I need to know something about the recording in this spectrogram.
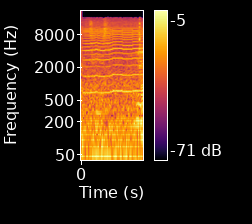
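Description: A steady electronic aiming tone from a biathlon rifle, used in a shooting session for blind participants, hums without a break as the shooter finds and holds the continuous tone; a thin, buzzy whine with layered harmonics at an even, moderate level. No one speaks.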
